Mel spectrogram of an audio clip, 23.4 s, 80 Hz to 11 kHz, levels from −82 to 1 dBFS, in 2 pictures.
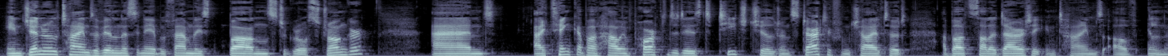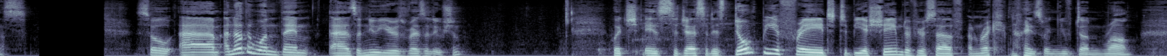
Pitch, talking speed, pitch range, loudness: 120 Hz, 150 wpm, 105-135 Hz, -20 LUFS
